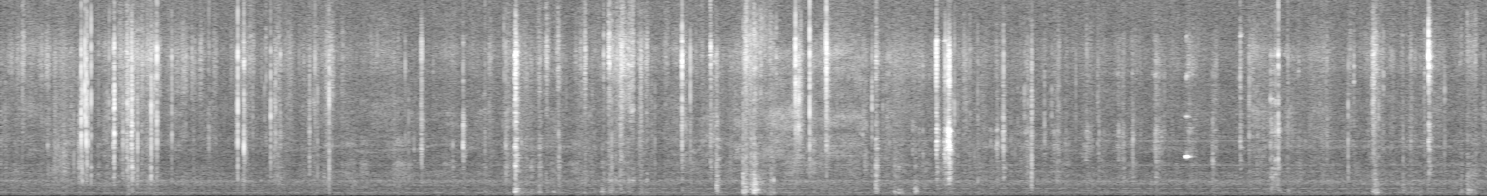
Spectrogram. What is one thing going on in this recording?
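A screwdriver clicks and scrapes against a metal bracket.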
